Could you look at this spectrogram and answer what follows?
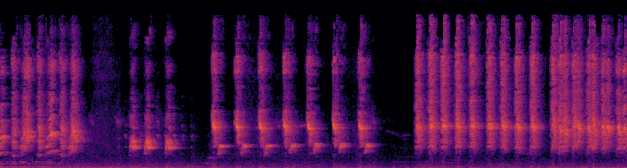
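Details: Trotol-style long-tailed shrike song for tutoring other birds: quick, bright, rattling note bursts, roughly one per second, in tight groups separated by brief silences.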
